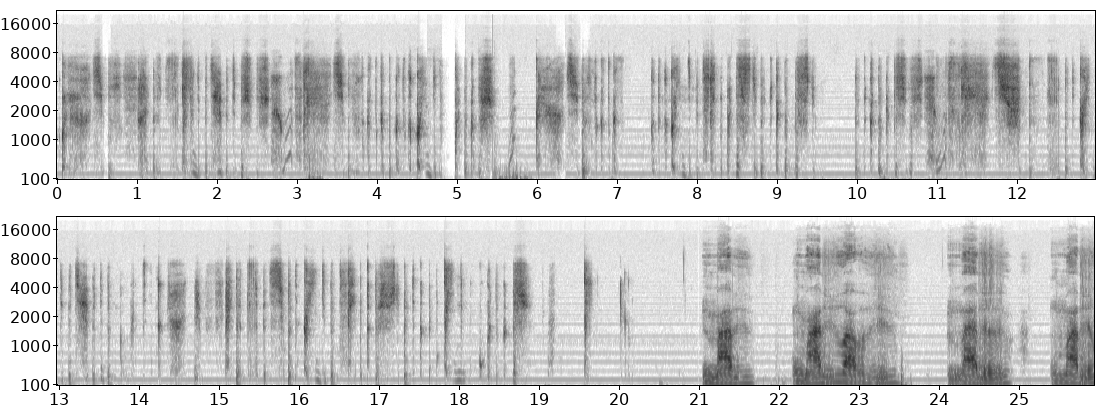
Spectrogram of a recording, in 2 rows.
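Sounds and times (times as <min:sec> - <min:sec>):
person beatboxing: 0:00.0 - 0:20.2
steady low hum: 0:00.0 - 0:25.9.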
